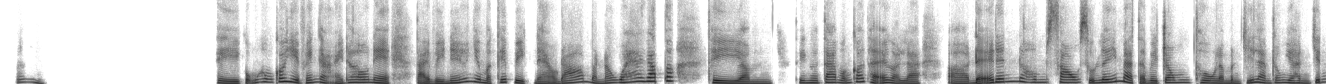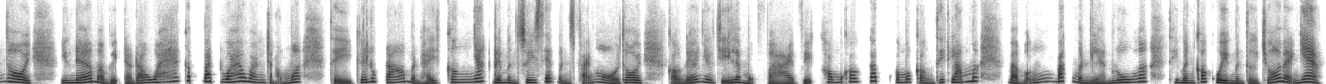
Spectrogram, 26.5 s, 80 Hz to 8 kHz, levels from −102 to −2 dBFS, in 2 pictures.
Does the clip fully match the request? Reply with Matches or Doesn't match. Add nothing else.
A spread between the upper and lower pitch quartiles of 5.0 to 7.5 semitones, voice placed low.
Doesn't match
